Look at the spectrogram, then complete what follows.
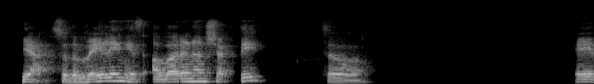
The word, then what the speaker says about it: avarana: veiling and projecting yeah so the veiling is avarana shakti so a v a r a n a is how you would spell it and the projecting power is viktor uh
